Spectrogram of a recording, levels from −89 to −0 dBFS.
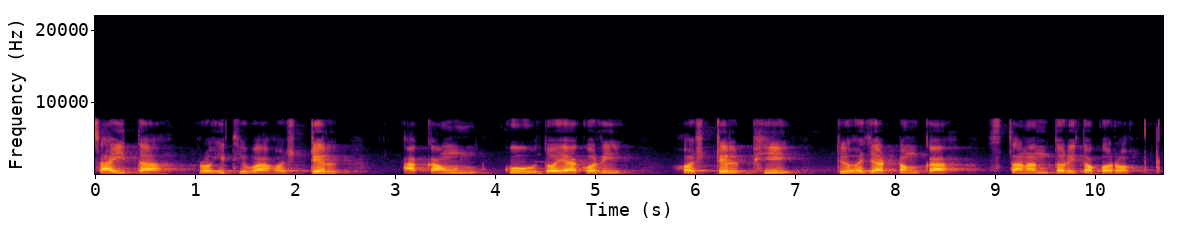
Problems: none marked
